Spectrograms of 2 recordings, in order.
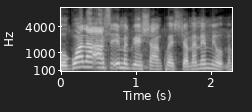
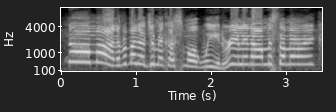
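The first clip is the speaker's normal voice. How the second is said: high-pitched, disbelieving Jamaican objection; real indignant disbelief, pitched up; incredulous protest; 9 semitones higher than usual. Real, not acted. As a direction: protest as if it's absurd. Host protests ban on ganja.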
